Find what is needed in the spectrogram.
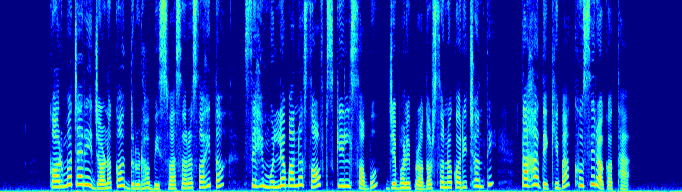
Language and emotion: Odia, happy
